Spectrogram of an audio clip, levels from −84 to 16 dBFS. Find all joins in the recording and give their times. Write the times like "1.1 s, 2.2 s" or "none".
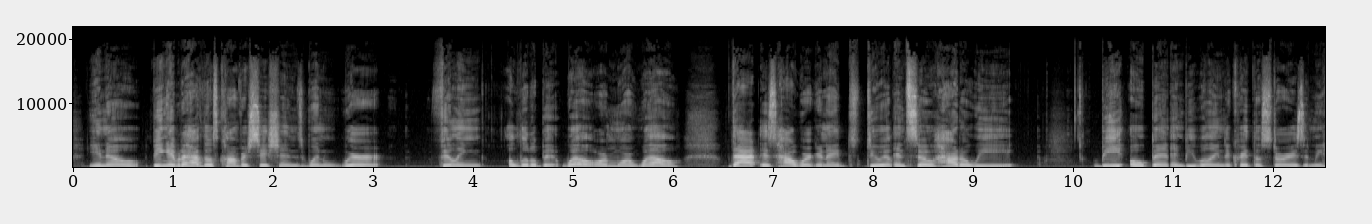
8.2 s, 10.9 s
